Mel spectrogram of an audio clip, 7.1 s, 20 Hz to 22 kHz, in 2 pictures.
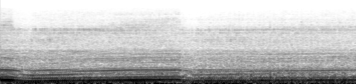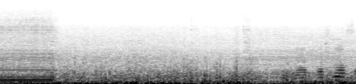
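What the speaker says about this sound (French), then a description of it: "Hop, on va faire une petite accélération." Honda X-ADV 2022 scooter with a Barode Raptor exhaust revs up loud and close, its pitch climbing through two pulls before turning into a rough, roaring rush as it accelerates away, with wind noise.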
